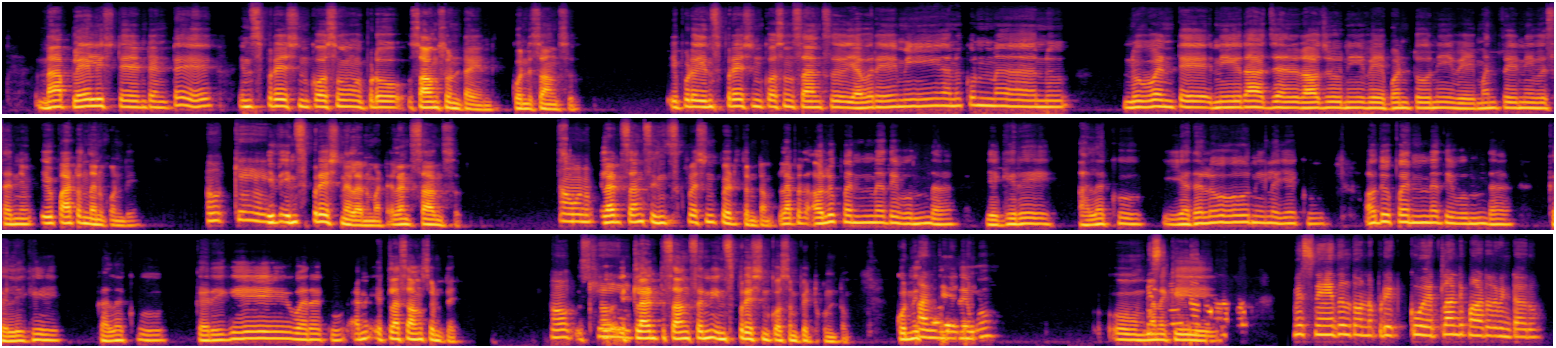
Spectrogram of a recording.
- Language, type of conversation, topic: Telugu, podcast, కొత్త పాటలను ప్లేలిస్ట్‌లో ఎలా ఎంచుకుంటారు?
- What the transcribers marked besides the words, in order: in English: "ప్లే లిస్ట్"; in English: "ఇన్‌స్పిరే‌షన్"; in English: "సాంగ్స్"; in English: "సాంగ్స్"; in English: "ఇన్‌స్పిరే‌షన్"; singing: "ఎవరేమి అనుకున్నా ను నువ్వంటే నీ … మంత్రి నీవే సైన్యం"; in English: "ఇన్‌స్పిరేషనల్"; in English: "సో"; in English: "సాంగ్స్ ఇన్స్పిరేషన్"; singing: "అలుపన్నది ఉందా? ఎగిరే అలకు ఎదలోనిలయకు అదుపన్నది ఉందా? కలిగే కలకు కరిగే వరకు"; in English: "సో"; in English: "ఇన్‌స్పిరేషన్"; other background noise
